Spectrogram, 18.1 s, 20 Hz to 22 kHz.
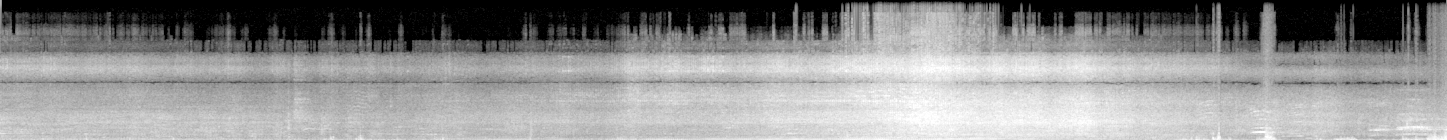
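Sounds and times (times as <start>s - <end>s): vehicle driving past: 5.1s - 15.3s.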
